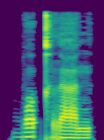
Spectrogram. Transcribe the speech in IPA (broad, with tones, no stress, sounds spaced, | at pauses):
b ɔ˥˩ ʔ kʰ r a˧ n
